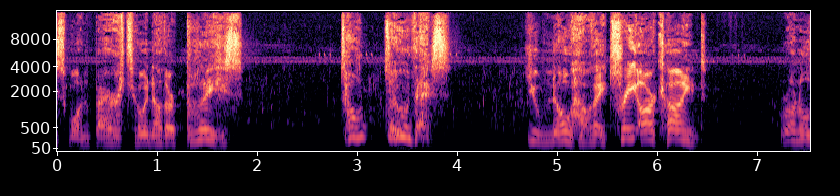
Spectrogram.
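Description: A young man pleads anxiously.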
